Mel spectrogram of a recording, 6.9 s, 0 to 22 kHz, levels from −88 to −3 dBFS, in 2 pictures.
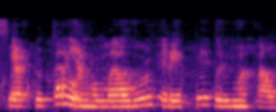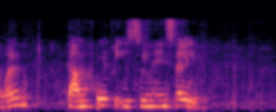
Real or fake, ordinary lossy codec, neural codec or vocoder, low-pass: fake; AAC, 48 kbps; codec, 24 kHz, 1.5 kbps, HILCodec; 10.8 kHz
